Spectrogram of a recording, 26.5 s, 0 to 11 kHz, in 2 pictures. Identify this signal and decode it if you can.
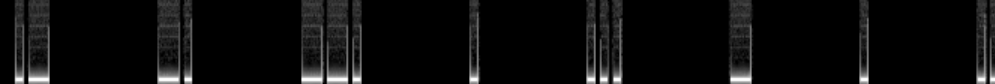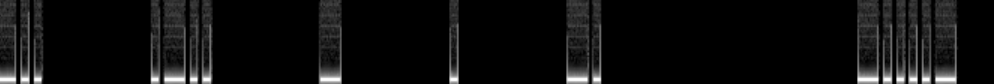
Morse code, heard as a keyed tone, about 14 wpm, spaced as for 5 wpm, 680 Hz. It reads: ANGESTELLTEN -
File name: Morsekurs / Witze / Witz 10. Januar 2023 25 F70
